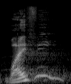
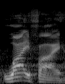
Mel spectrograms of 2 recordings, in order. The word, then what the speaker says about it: Wi-Fi: blood-pressure machine kids love those things whoopee wifey well it's either wiffle ball or an arranged marriage game it's actually pronounced Wi-Fi Ralph yeah that's what I said and Wi-Fi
